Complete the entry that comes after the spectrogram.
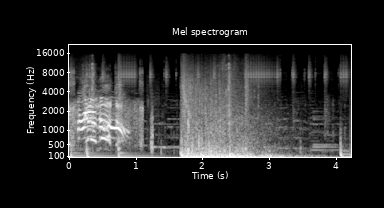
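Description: A grenade goes off in a video game: after a brief shouted voice, a sudden loud, close boom bursts out and rumbles down over the next couple of seconds, ending with a sharp click.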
